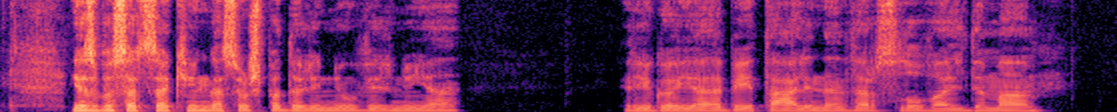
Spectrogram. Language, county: Lithuanian, Vilnius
